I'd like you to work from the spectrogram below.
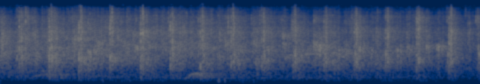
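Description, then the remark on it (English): A large audience applauds steadily to give God a clap, a dense wash of many hands clapping at once, sustained and fairly loud throughout with a faint voice briefly rising beneath it. “Let's give God a big clap.”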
